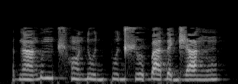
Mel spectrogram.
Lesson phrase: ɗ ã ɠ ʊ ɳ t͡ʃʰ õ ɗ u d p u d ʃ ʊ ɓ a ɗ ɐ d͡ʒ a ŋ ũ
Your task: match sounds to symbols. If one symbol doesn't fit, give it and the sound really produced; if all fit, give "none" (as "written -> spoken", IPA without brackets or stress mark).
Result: ɳ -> ŋ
